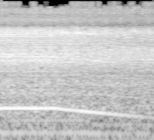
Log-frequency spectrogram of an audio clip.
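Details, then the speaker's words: Warm Lada Granta idling after its coolant-tank boiling test, with the radiator cooling fan now on: steady, smooth idle under an even fan whoosh, no knocks or misses. Normal idle with cooling fan running. "Дивіться, а ось так в нас бачок веде. Дивіться, вентилятор включився."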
